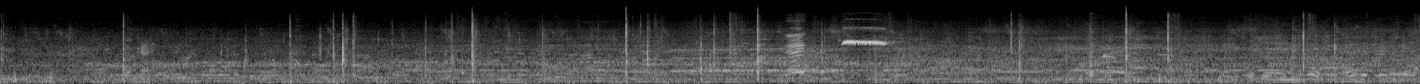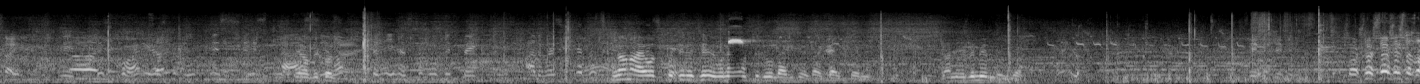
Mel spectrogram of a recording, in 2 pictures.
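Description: A volleyball is struck with dull slaps.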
